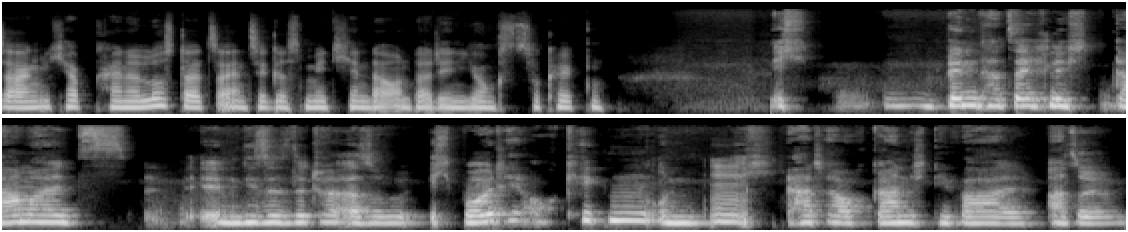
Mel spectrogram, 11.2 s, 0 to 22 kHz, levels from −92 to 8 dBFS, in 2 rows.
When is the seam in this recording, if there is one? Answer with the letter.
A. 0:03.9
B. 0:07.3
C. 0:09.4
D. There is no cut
A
